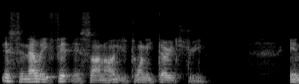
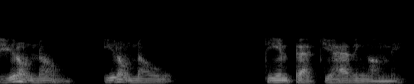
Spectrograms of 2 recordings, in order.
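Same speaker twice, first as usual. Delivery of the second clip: much softer, "don't know" said twice; softly moved; 4 semitones lower, 10 dB quieter than usual. Retold or imitated. Mother in Costco telling the rabbi his impact, soft and moved. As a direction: hush it like a grateful confession. Moved woman thanks him.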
